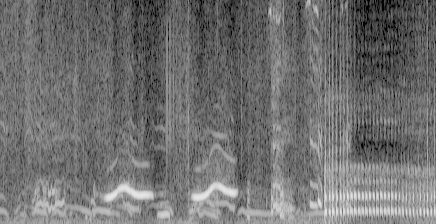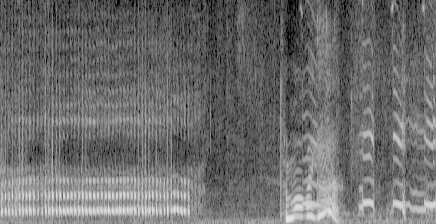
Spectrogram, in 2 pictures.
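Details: Four-week-old German Shorthaired Pointer puppies from one litter, outside for the first time: high, rising-and-falling whines, then a long, steady, wavering cry lasting about three seconds, with women's voices talking to the pups.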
